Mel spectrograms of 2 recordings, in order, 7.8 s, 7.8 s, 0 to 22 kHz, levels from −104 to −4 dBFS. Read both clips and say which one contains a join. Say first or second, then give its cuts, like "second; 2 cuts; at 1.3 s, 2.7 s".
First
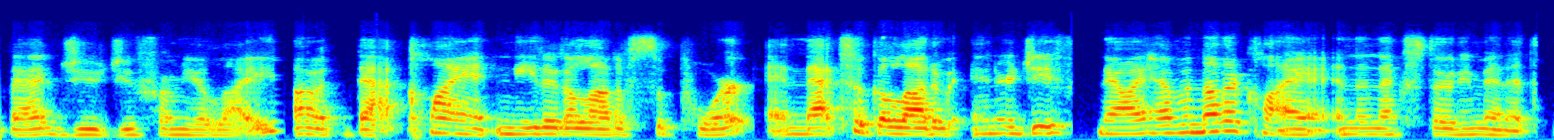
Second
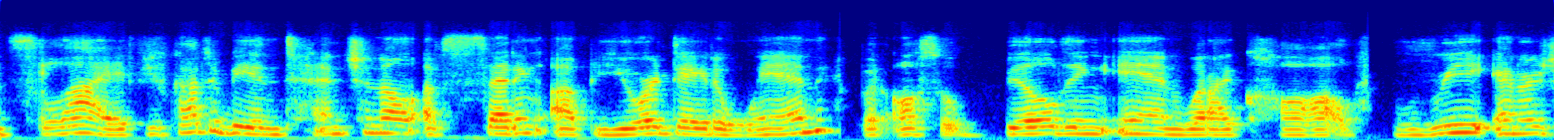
first; 3 cuts; at 1.4 s, 3.8 s, 5.3 s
